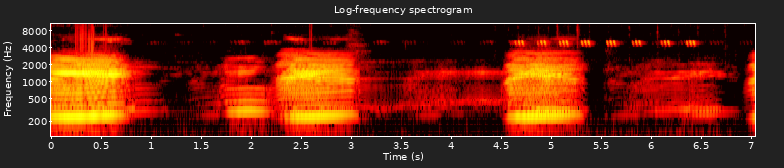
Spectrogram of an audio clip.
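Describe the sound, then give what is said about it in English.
A Table Mountain ghost frog, native to the mountainous Cape Peninsula region of southwestern Africa, calling: several loud, drawn-out harmonic calls in separate bursts, with a quick, evenly spaced run of faint high-pitched pips sounding partway through. “Take a listen to a ghost frog.”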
